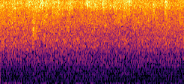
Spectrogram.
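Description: Heavy rain with wind in Ceará, Brazil pours down as a steady, dense hiss of water on surfaces, loud and unbroken throughout with no voices.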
